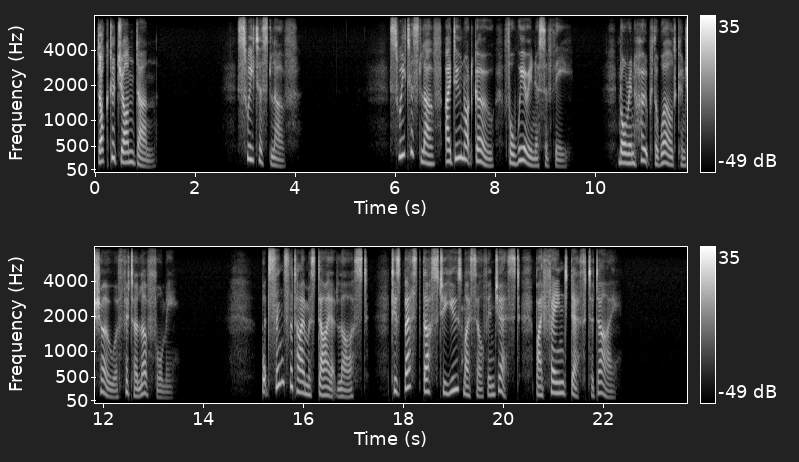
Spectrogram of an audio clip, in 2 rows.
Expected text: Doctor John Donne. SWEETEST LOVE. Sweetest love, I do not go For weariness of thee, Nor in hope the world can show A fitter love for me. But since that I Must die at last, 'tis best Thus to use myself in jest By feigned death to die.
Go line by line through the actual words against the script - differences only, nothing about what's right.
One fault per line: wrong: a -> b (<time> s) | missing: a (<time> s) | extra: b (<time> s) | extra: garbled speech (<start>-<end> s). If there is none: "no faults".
no faults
